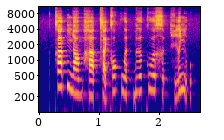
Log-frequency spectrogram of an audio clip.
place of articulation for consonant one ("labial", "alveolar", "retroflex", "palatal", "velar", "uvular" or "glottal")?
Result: velar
